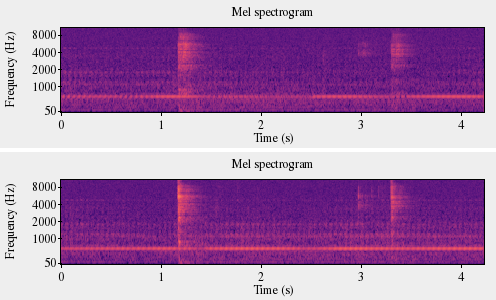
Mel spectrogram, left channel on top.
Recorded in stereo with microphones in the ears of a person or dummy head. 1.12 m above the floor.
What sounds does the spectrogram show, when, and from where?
1.2 s scissors: 45° right (ahead or behind), 1.0 m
